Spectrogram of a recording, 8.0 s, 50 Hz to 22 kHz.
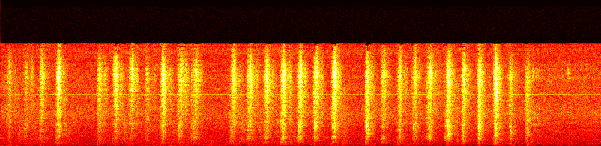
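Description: A 2-inch paint brush dabbed over and over against a painted canvas, making faint soft taps about four a second.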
